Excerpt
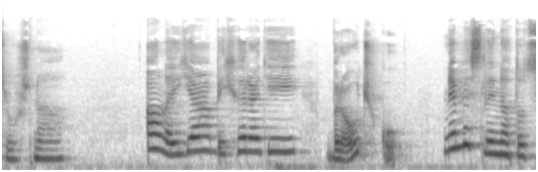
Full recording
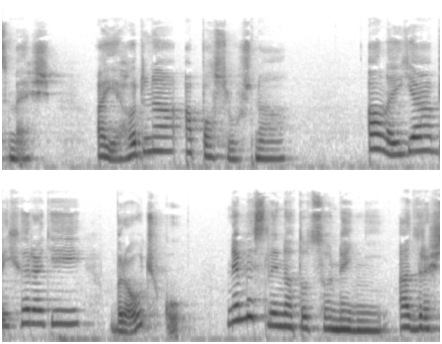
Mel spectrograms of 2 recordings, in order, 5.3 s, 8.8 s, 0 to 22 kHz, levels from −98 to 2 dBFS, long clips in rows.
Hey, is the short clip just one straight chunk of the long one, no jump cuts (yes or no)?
yes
